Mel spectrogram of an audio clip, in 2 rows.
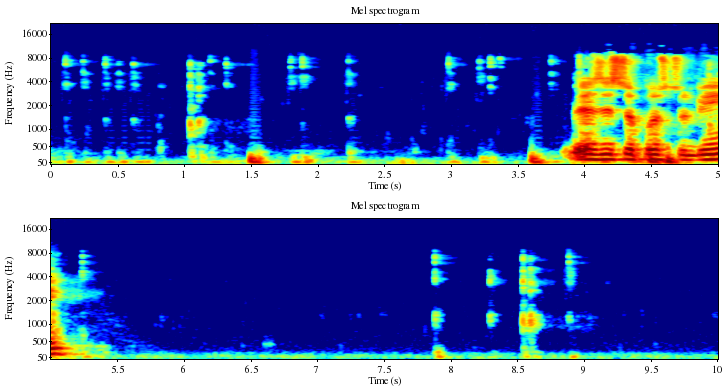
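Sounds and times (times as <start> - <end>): computer mouse clicks: 0.0 - 3.5, 7.8 - 9.0.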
